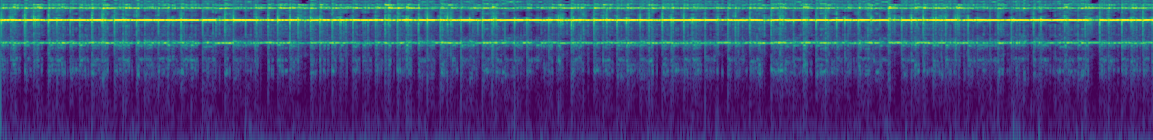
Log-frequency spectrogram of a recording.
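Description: A small brass bell rings steadily and rapidly close by.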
